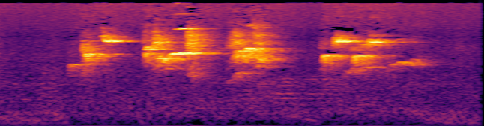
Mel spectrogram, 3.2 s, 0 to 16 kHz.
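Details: European goldfinches on 3 July 2013: young birds just out of the nest being fed by an adult, giving a few soft, slurred high twittering calls in short bursts against steady background hiss.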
